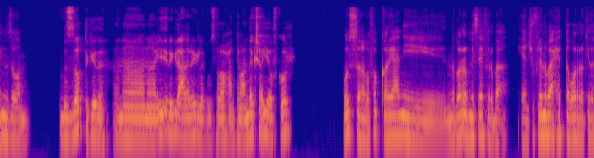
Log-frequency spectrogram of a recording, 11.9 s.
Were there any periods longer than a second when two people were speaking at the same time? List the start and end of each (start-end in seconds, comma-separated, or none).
none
